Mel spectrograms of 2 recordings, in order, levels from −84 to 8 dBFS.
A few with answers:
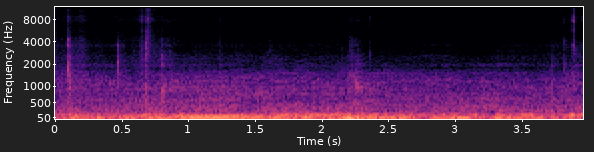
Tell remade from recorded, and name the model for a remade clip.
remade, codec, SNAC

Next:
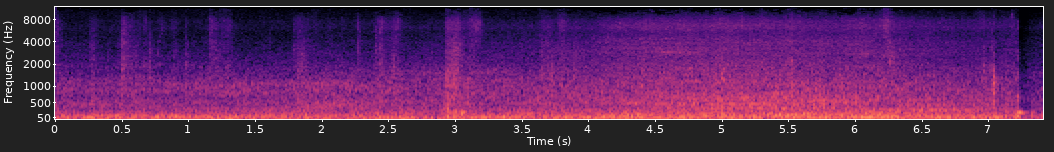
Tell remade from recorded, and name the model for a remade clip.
remade, vocoder, BigVGAN v2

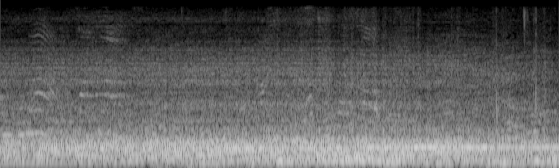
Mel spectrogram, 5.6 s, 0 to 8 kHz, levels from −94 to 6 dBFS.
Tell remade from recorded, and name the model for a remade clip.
recorded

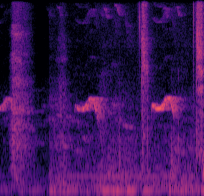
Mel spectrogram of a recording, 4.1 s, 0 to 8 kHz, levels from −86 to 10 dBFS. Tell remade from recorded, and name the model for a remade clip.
recorded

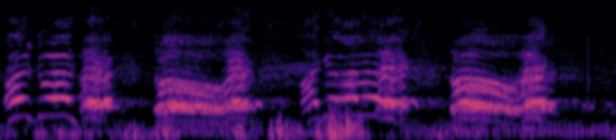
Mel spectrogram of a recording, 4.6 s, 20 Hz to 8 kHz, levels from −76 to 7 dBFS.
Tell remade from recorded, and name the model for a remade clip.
remade, vocoder, Vocos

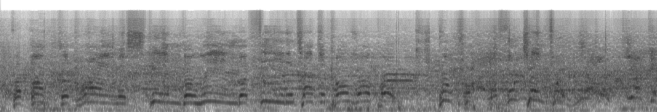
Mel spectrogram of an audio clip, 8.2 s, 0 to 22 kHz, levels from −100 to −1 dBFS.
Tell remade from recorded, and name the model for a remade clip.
remade, codec, SNAC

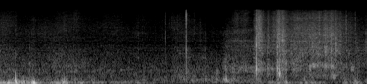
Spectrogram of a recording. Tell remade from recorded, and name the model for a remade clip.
remade, codec, SNAC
